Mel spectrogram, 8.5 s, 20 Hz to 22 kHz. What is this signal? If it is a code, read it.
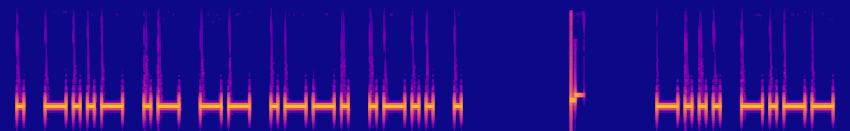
Morse code, heard as a keyed tone, about 17 wpm, 700 Hz. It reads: EXAMPLE BY
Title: Sets of 2 Words - New Word Drill - 17wpm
